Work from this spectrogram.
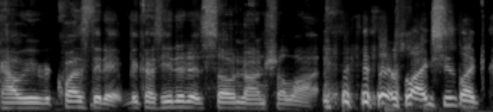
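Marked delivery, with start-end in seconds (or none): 3.2-4.0 high laugh; high real laugh; high burst of laughter. Real, not acted. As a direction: laugh out loud. Laughs at the story.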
